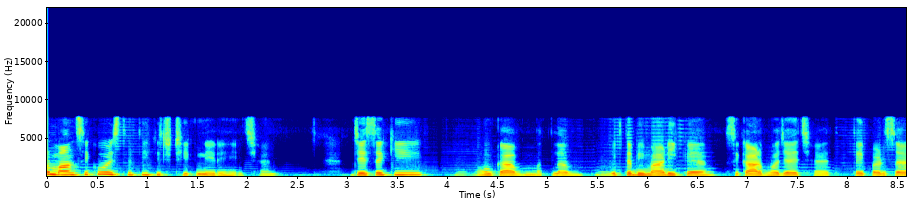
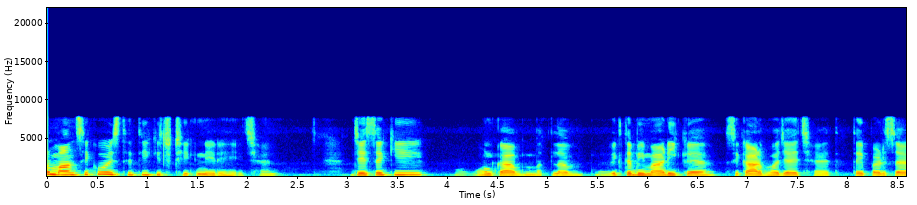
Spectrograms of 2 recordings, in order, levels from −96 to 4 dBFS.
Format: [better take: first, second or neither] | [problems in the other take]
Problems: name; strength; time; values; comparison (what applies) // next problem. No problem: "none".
second | noise reduction (neural separator model SepFormer DNS4)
